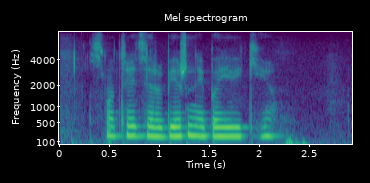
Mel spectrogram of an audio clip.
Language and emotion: Russian, neutral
